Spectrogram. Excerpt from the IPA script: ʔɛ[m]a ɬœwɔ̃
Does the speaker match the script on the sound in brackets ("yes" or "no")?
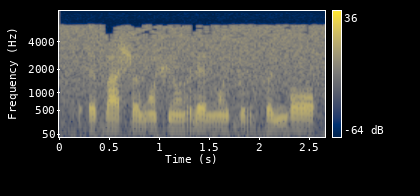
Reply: no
